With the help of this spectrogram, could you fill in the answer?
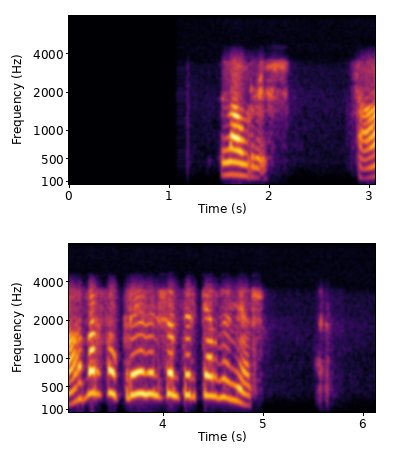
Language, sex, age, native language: Icelandic, female, 20-29, Icelandic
